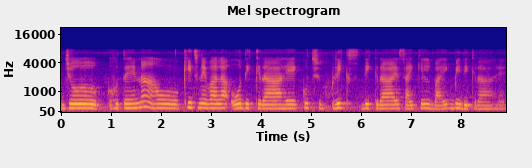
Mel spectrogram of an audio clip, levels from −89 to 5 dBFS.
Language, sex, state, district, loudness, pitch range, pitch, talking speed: Hindi, female, Uttar Pradesh, Etah, -16 LUFS, 180-200 Hz, 195 Hz, 150 wpm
